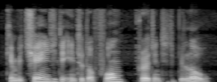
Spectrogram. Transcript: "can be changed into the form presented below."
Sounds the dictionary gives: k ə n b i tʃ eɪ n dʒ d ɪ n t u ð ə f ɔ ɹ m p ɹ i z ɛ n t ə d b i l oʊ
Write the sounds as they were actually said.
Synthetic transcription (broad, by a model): k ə n b i tʃ eɪ n dʒ d ɪ n t u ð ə f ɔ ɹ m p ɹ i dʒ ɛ n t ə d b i l oʊ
